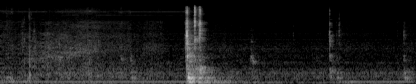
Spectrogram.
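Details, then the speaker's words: Furnace with no heat, thermostat R jumped to W: transformer hums, control board relay clicks but the draft inducer motor never starts; faulty control board relay. "yeah I'm hearing a click and it's just nothing's happening so it's definitely something that is relays"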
